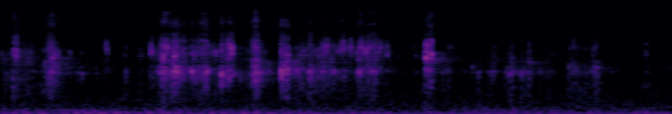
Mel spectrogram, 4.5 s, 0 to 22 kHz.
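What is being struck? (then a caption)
3D printed plastic articulated toy with hollow segmented links. A hand-sized, yellow-green metallic 3D printed plastic articulated slug toy made of segmented hollow links is curled and bent with the fingers. Its segments clack and rub in a quiet, bright, irregular stream of dry crinkling clicks with short bursts of louder clatter.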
